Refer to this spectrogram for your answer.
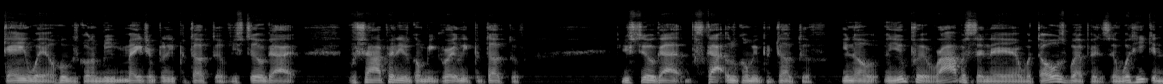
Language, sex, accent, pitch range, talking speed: English, male, American, 95-125 Hz, 210 wpm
